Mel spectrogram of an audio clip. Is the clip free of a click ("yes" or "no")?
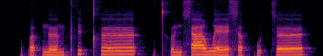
yes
